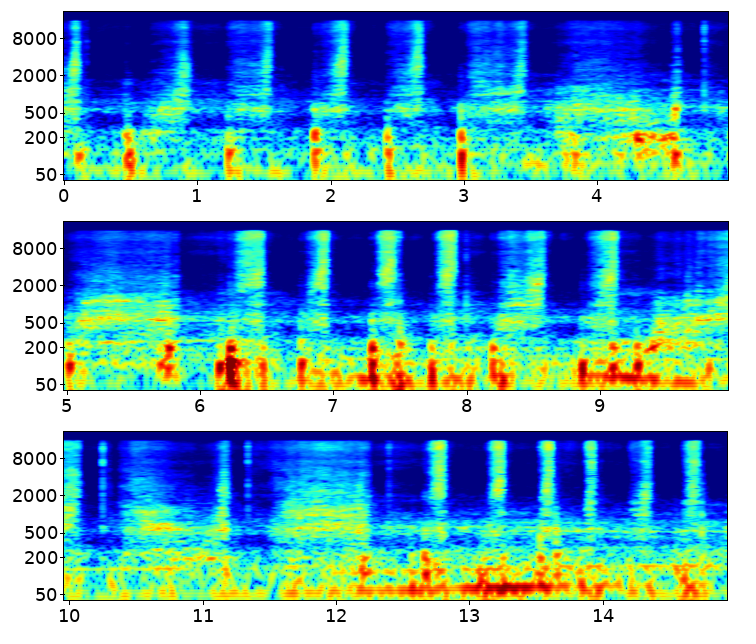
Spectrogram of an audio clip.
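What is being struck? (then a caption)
Laminate-covered table surface. The sides of hands and fingers rub across a large, flat, solid grey laminate tabletop, giving a soft, low, muffled swishing. Short, sharp, bright strokes and ticks cut in throughout, each dying away almost at once.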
